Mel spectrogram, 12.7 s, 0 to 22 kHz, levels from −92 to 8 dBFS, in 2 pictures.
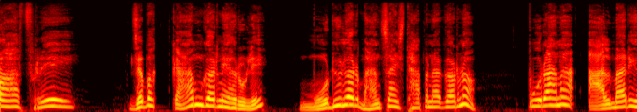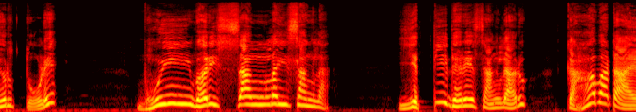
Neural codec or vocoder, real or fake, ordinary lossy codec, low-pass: vocoder, 48 kHz, 128 mel bands, Vocos; fake; none; 19.8 kHz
